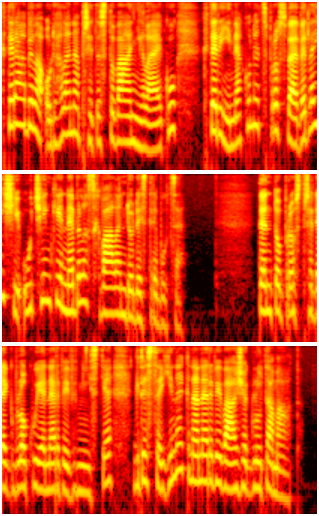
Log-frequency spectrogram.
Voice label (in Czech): čte úryvek z knihy; Střevo není tabu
